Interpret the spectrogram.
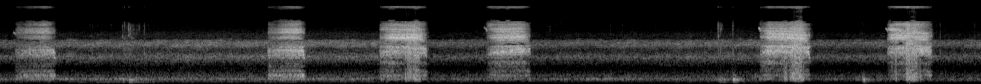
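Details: Feeding-time owl chicks on 27 March 2020: irregular harsh hisses, a single one early then clusters of short rasping bursts later, separated by quieter hum-filled pauses.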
